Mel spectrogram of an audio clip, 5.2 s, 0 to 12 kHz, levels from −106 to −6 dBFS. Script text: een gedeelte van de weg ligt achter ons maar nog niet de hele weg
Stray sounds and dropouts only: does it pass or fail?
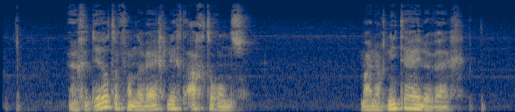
pass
